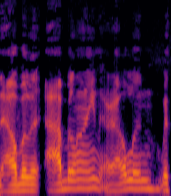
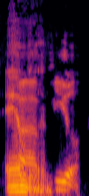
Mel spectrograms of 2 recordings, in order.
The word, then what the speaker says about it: Amblin: I know that they said it has an Albalin, whatever ET. Can I pronounce it? Amblin.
